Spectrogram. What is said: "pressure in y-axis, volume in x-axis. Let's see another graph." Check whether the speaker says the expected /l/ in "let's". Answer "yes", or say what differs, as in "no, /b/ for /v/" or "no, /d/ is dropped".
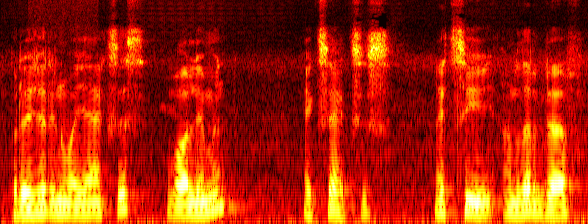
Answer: no, /n/ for /l/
